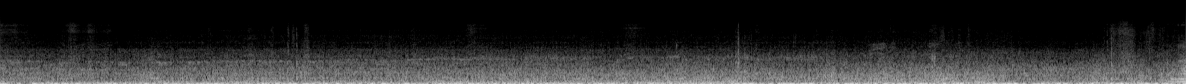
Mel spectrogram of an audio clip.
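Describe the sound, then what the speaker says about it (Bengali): Cold wind in Yumthang Valley in North Sikkim roars steadily and loudly for the whole stretch, with heavy rumbling buffeting on the microphone. No voices are heard. "আর প্রচুর ঠান্ডা হাওয়া চলছে।"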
